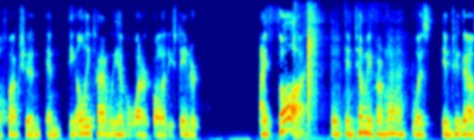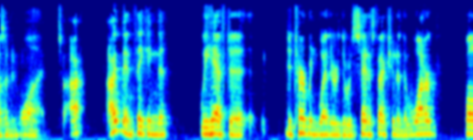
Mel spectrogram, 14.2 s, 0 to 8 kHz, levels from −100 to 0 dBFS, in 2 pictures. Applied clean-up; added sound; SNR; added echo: neural mask model DeepFilterNet 3.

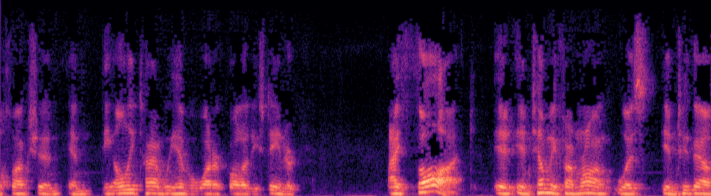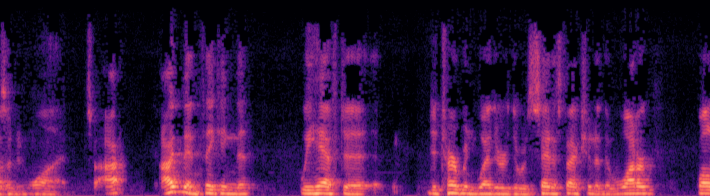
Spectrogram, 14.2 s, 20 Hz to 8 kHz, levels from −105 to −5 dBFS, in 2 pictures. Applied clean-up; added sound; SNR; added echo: none; none; none; none.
